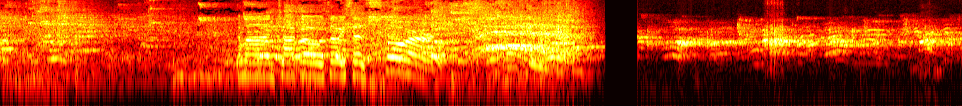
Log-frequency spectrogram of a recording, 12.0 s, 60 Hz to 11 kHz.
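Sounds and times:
indistinct voices: 0:03.0 - 0:07.4.

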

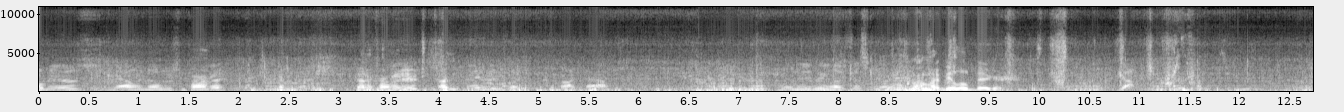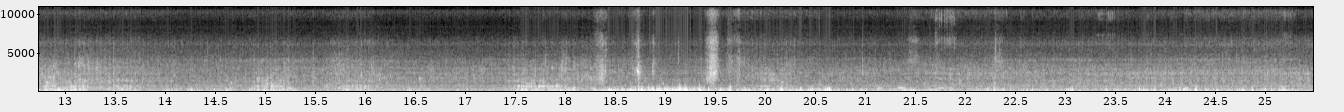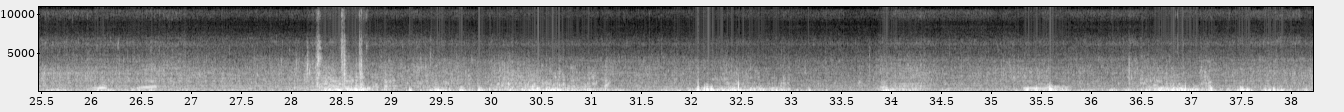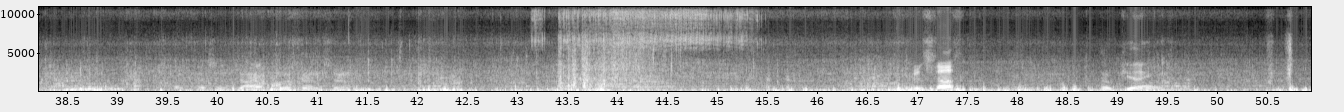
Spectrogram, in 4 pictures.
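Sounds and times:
waves slapping boat hull: 0:00.0 - 0:50.9
wind buffeting microphone: 0:00.0 - 0:50.9.

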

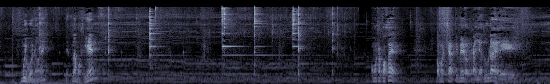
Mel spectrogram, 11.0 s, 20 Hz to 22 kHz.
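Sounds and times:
background music: 0:00.0 - 0:11.0
cutlery clinking against glass bowl: 0:02.0 - 0:02.4, 0:03.0 - 0:03.3, 0:04.4 - 0:06.9.

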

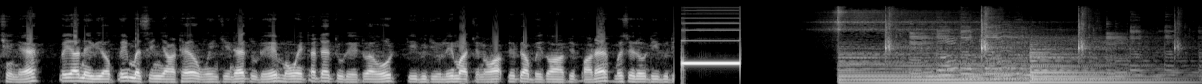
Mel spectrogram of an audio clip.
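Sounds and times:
man speaking: 0:00.0 - 0:06.8
loud electronic beep: 0:06.8 - 0:07.4.

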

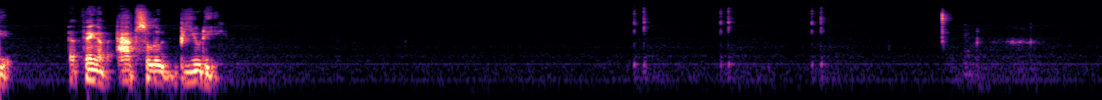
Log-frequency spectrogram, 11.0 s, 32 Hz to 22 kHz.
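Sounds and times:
computer mouse clicks: 0:06.3 - 0:06.6, 0:07.2 - 0:07.4, 0:08.1 - 0:08.4.

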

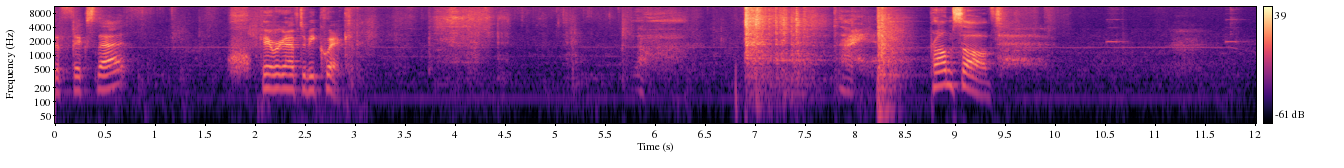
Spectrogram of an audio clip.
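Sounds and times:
baking sheet scraping clatter: 0:03.0 - 0:04.6.

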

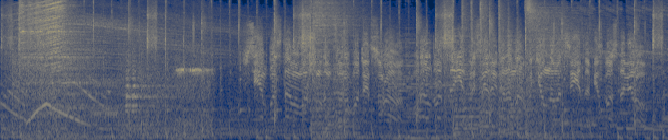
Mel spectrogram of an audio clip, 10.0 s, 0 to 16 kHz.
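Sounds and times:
car horn toot: 0:01.8 - 0:03.2.

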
